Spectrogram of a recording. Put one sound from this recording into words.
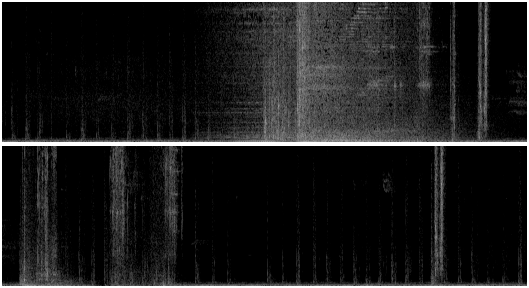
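A game character's footsteps patter quickly on a hard floor.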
